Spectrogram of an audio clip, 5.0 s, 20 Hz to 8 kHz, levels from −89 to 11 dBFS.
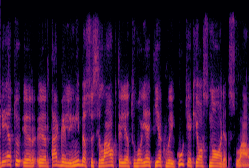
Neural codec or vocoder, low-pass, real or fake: vocoder, 44.1 kHz, 128 mel bands every 512 samples, BigVGAN v2; 7.2 kHz; fake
